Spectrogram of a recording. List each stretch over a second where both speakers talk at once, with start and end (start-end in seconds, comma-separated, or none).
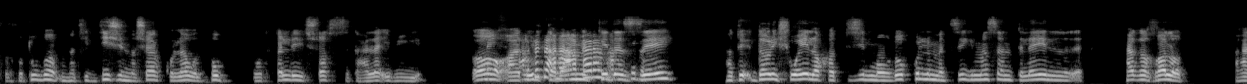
4.8-6.5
